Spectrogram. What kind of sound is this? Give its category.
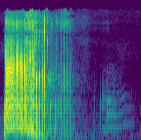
Sound effects > Other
